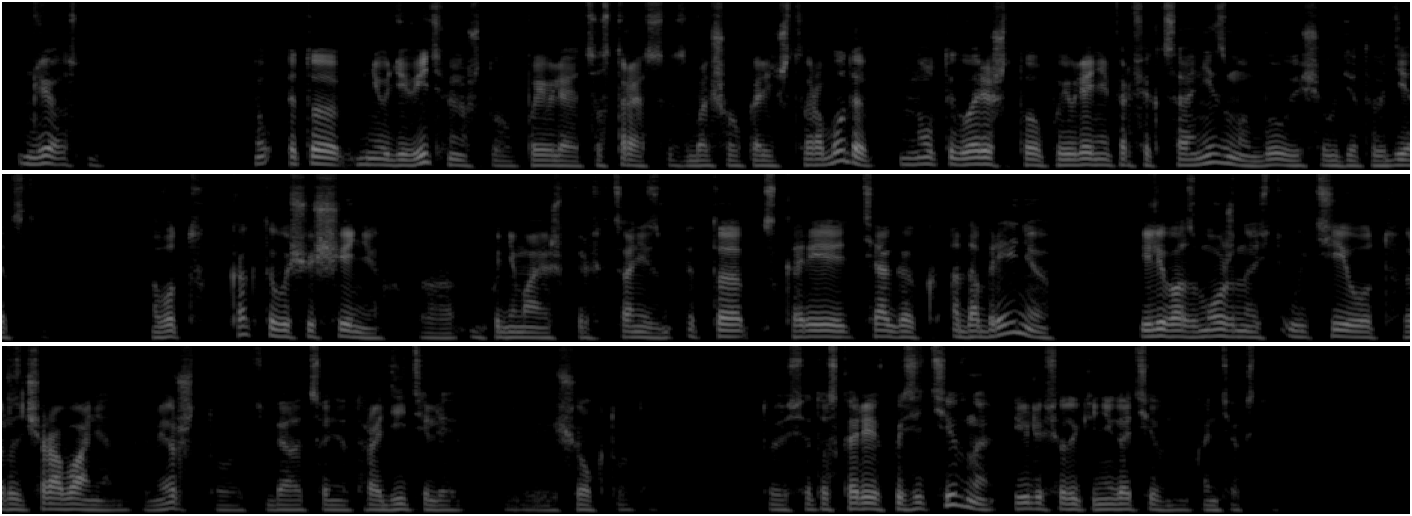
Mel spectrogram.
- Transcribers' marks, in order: none
- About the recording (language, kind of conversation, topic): Russian, advice, Как мне управлять стрессом, не борясь с эмоциями?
